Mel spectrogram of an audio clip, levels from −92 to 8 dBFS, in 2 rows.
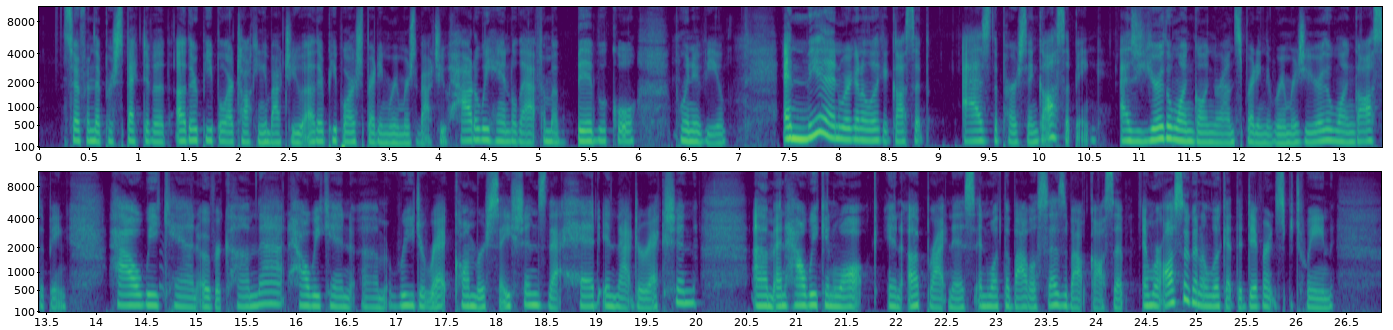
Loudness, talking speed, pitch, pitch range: -30 LUFS, 210 wpm, 190 Hz, 175-205 Hz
